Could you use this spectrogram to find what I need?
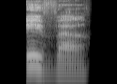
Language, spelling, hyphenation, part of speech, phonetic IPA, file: Hungarian, évvel, év‧vel, noun, [ˈeːvːɛl], Hu-évvel.ogg
- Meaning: instrumental singular of év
